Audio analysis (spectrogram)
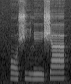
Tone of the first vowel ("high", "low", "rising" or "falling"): low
